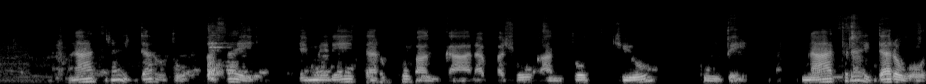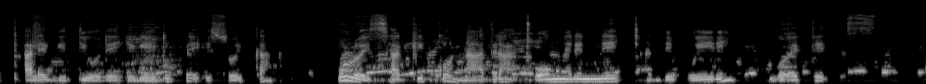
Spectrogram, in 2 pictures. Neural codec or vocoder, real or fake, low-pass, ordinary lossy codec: none; real; 10.8 kHz; Opus, 64 kbps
